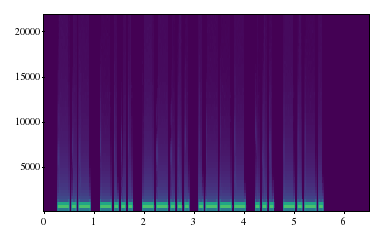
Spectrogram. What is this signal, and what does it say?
Morse code, heard as a keyed tone, about 17 wpm, 700 Hz. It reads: KB7JSC
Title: USA Call Signs - 6 Characters - Repeated 2x - 17wpm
